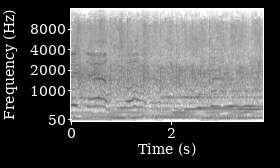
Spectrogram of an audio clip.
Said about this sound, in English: Come on, can you give Jesus a hand clap of praise this morning? Come on, give him your biggest praise today.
